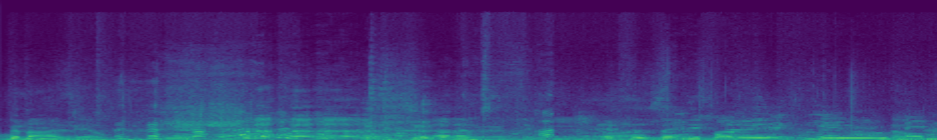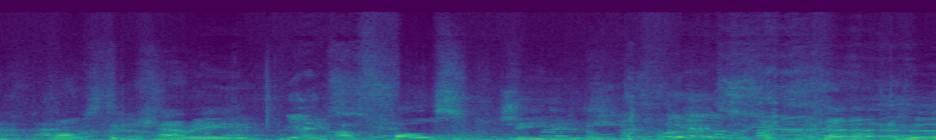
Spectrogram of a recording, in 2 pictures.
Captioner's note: laughter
